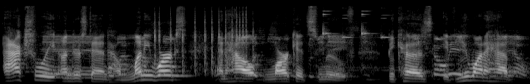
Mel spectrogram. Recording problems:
thin; very; fading below 800 Hz
voice in the background; noticeable; throughout; 10 dB below the speech
keyboard typing; noticeable; from 1.5 to 2.5 s; peak 6 dB below the speech
doorbell; noticeable; at 3 s; peak 7 dB below the speech

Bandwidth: 16 kHz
